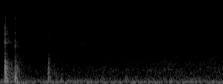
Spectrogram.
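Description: A few short, light taps in the first half second: the just-hit softball striking the batting net and bouncing. Then only quiet outdoor background.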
